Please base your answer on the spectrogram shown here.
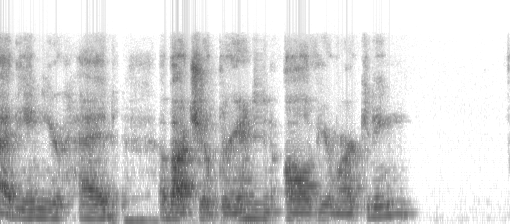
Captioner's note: none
